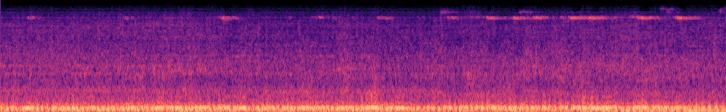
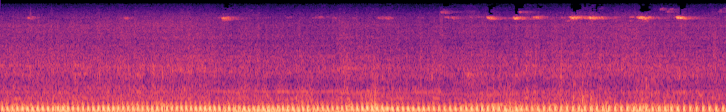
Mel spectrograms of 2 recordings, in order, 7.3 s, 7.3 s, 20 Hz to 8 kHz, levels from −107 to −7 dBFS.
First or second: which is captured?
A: second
